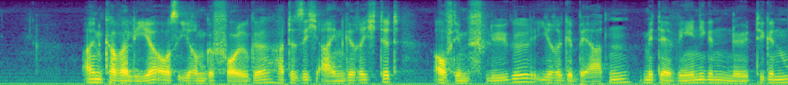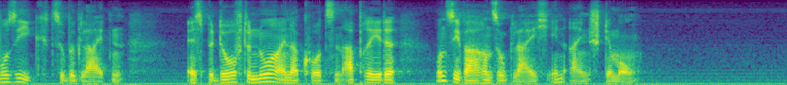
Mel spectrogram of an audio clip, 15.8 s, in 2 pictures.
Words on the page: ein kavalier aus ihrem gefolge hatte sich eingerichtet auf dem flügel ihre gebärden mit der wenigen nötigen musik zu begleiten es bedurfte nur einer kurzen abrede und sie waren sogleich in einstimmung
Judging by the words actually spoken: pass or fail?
pass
